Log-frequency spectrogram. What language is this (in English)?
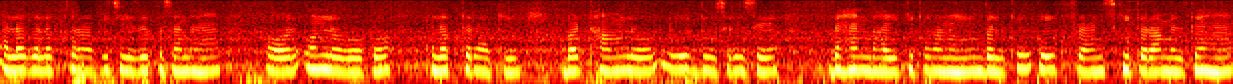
Urdu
